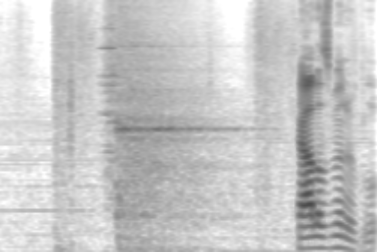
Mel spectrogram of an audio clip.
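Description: A shimmering magical whoosh swells and slowly fades.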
